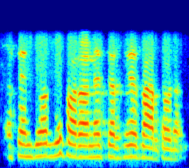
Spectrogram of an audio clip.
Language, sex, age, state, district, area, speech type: Malayalam, female, 30-45, Kerala, Idukki, rural, conversation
